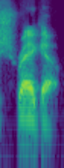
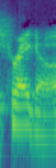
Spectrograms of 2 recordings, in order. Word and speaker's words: Shrago: It is a long A. It is Shrago. It is Shrago.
